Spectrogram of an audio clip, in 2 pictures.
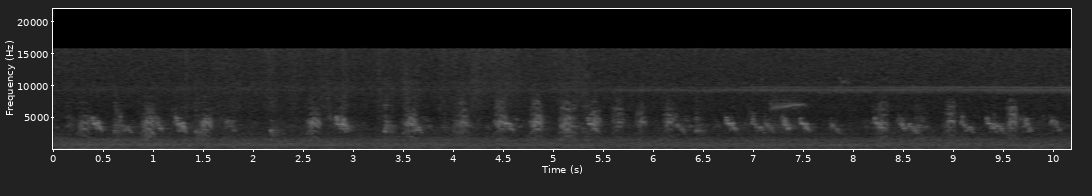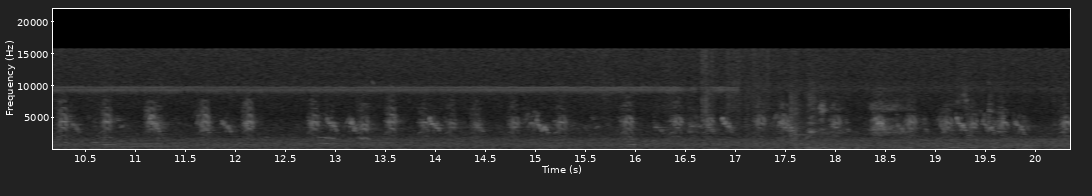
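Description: Birds calling in the background: short, high-pitched calls repeated over and over, over a steady low hum.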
